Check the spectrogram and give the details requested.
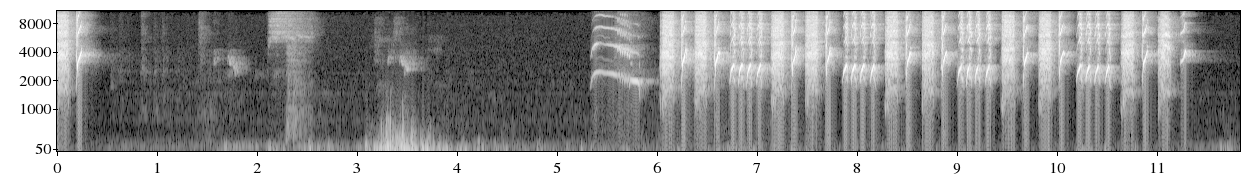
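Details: Noisy Asian pied starling with loud, coarse calls used to get lazy starlings singing: brief rustles and a low thud, a descending whistle, then about six seconds of fast, repeated rasping chatter.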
